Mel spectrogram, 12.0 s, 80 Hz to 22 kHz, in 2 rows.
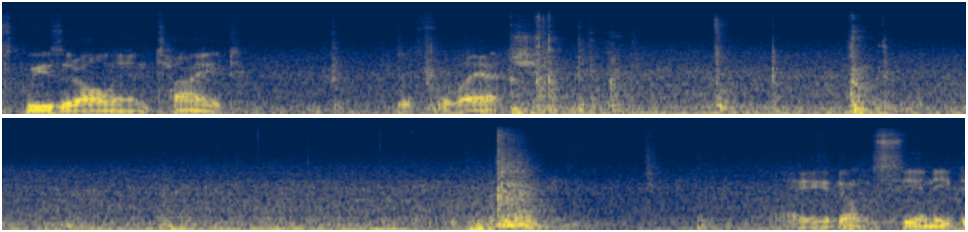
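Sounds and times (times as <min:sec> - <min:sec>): steady low hum: 0:00.0 - 0:12.0
latch click: 0:05.3 - 0:05.6.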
